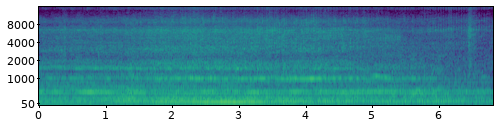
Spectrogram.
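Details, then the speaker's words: Rusi 110 single-cylinder motorcycle that misfired and struggled uphill because of a loose spark-plug cap socket, fixed by packing it with wire: now a steady, even putter at about four beats a second with no misses. "So ngayon okay na siya good na siya Hindi na siya pumapalya So tuloy-tuloy na angb nito"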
